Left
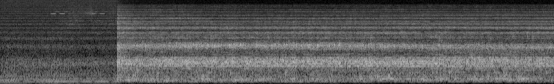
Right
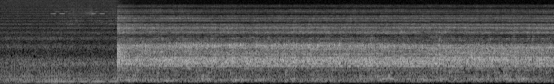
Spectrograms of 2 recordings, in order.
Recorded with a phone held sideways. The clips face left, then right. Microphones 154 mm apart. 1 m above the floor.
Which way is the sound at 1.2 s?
25° left (ahead or behind).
